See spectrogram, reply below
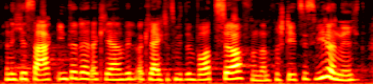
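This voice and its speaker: A woman's voice: medium pitch, fairly even intonation, rapid-fire, long reverb tail. A teenage girl, casually arguing her opinion as a student guest in a radio discussion.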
